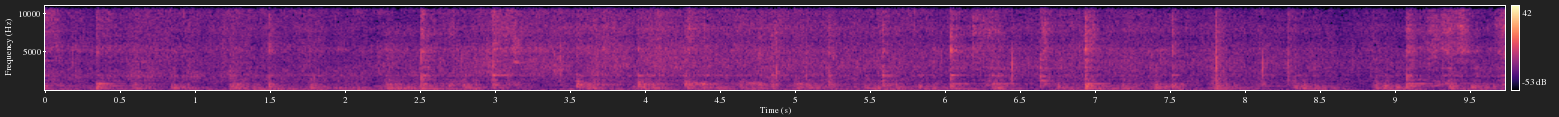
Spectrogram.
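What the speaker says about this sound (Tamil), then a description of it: "வெங்காயம் மட்டும் நல்லா வதக்கிடுங்க" Onions and vegetables sizzling as they are stir-fried in a pan for fried rice with cauliflower manchurian, steady frying hiss punctuated by rhythmic spatula scrapes and taps, close and with no voices.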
